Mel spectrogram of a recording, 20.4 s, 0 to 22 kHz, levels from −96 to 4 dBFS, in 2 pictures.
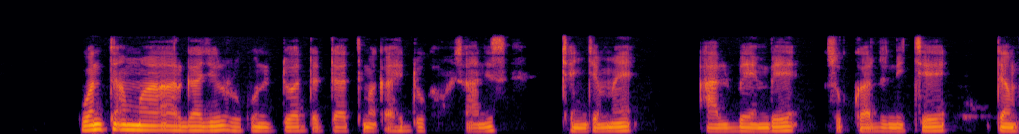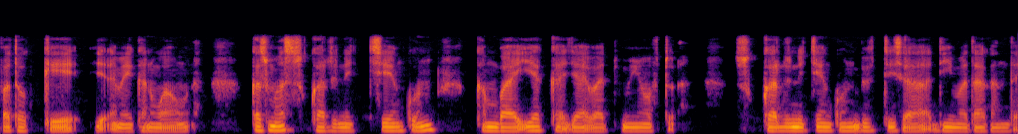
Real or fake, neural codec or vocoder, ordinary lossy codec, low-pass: real; none; Opus, 64 kbps; 7.2 kHz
